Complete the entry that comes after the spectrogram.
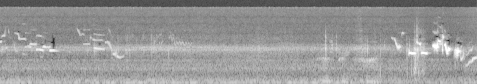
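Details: A very vocal Western Meadowlark, newly returned in spring and perched close to a vehicle at Rocky Mountain Arsenal National Wildlife Refuge, gives a brief burst of clear, slurred, falling notes after faint scattered chirps, over a steady low rumble.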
